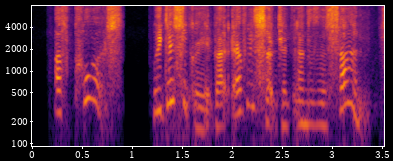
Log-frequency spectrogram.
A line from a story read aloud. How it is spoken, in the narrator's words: she exclaimed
